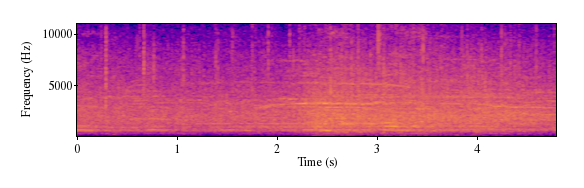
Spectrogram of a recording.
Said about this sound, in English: How about the roar of the crowd here? Being a great man. Exactly what he deserves. A standing ovation.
